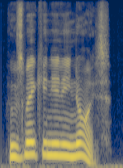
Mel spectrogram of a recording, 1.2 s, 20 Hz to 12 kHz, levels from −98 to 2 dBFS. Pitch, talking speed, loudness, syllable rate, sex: 185 Hz, 195 wpm, -14 LUFS, 7.3 syllables/s, male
